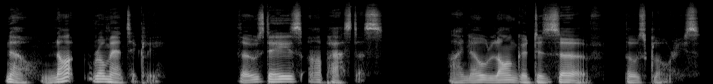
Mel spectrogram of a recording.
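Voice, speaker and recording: A man playing a suave, vain, scheming fairy-tale prince in a comic dub, smooth-talking, theatrical and falsely humble. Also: lowish voice, no room sound, clean studio sound, lightly acted.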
